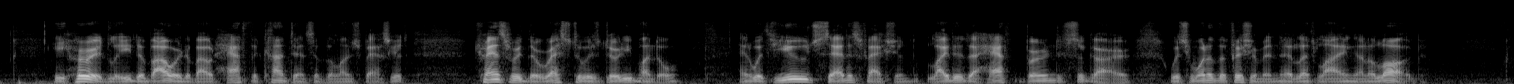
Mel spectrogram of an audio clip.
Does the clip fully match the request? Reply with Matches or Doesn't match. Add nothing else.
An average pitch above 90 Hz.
Doesn't match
